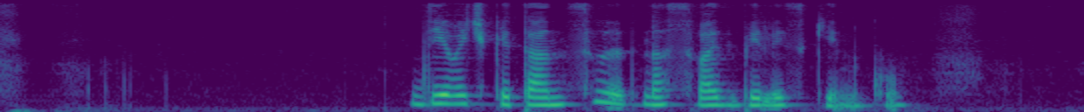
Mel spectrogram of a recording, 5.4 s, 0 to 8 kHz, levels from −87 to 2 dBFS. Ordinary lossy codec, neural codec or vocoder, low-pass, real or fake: none; codec, 16 kHz in and 24 kHz out, 1 kbps, XY-Tokenizer; 7.2 kHz; fake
